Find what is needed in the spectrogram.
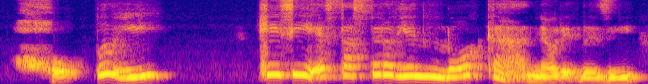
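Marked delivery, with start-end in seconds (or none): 0.1-1.3 dreamy hopeful voice. Acted. Casey dreamy, high slow. 1.9-3.9 put-on teasing girl voice. Lizzie teasing in Spanish.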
